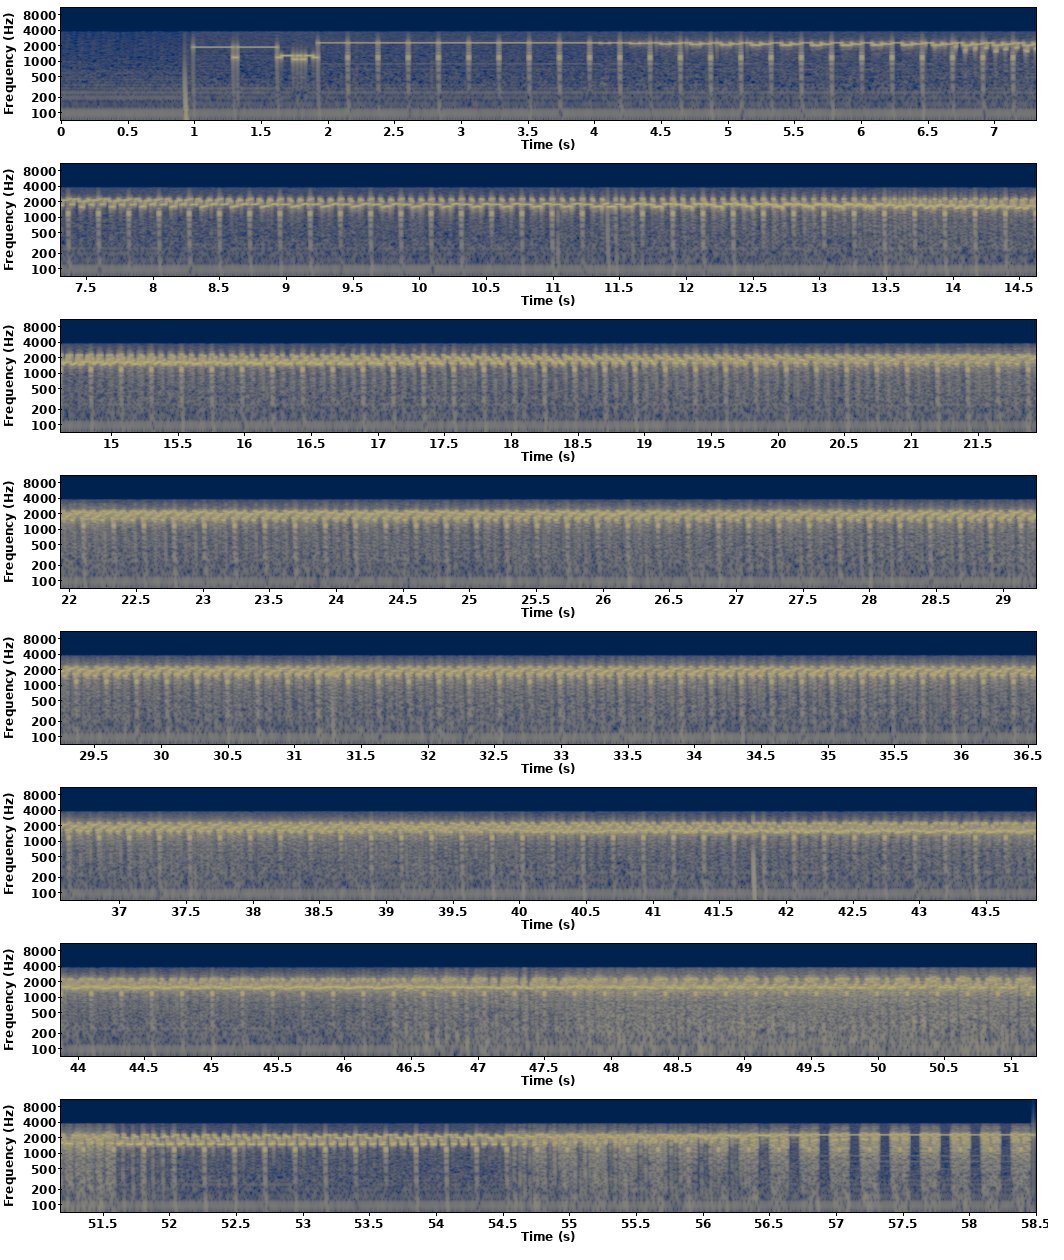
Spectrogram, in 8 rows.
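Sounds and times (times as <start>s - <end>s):
SSTV signal tones: 0.8s - 58.4s.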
